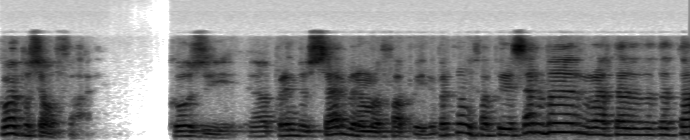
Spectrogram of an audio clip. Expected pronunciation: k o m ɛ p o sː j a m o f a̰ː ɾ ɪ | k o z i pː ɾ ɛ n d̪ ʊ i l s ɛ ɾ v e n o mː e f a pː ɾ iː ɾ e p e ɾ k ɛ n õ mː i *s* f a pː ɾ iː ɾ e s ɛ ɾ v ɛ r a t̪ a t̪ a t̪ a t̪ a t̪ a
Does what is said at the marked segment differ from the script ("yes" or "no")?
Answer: yes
